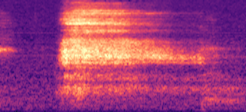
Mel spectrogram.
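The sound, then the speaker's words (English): A person takes one deep breath, a loud airy inhale that swells suddenly and then tapers slowly over more than a second, heard alone against near silence. “So big breath. Another big breath.”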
